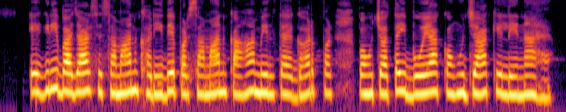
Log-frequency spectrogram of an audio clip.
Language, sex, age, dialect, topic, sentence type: Magahi, female, 51-55, Southern, agriculture, question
